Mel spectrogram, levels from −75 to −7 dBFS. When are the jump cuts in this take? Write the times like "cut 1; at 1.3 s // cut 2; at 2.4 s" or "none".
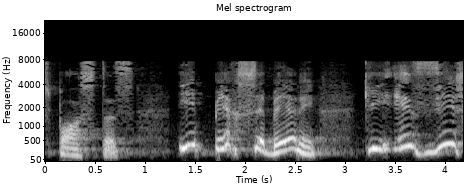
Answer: cut 1; at 1.5 s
